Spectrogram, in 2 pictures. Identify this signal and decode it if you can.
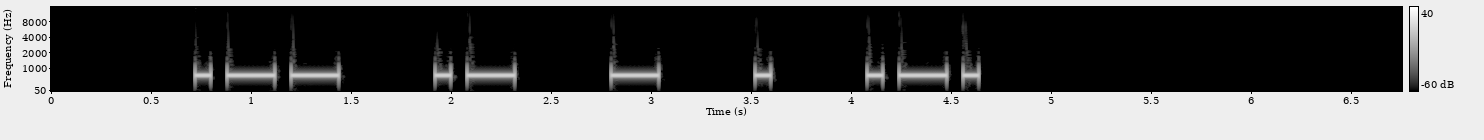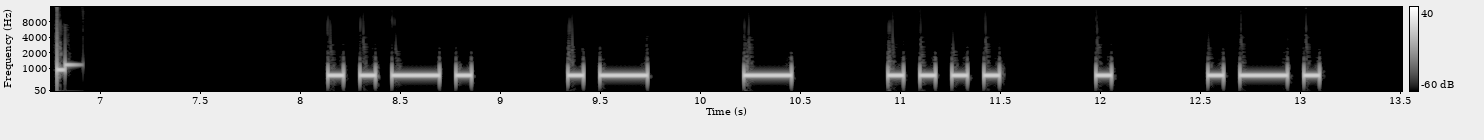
Morse code, heard as a keyed tone, about 16 wpm, spaced as for 11 wpm, 700 Hz. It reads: WATER FATHER
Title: 2x Character Spacing - Top 500 Words - 15wpm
